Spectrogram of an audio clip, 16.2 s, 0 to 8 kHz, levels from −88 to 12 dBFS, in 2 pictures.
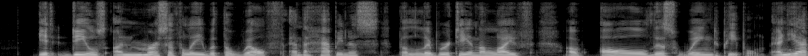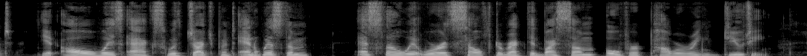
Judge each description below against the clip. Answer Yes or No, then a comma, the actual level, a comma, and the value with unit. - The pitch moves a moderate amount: Yes, average, 4.3 semitones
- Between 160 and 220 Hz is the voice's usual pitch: No, medium, 140 Hz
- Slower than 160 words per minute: Yes, average, 140 wpm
